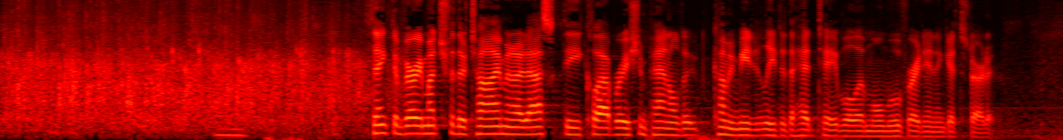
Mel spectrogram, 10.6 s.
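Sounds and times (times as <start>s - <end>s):
audience applause: 0.0s - 4.2s
speech: 3.7s - 10.1s.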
